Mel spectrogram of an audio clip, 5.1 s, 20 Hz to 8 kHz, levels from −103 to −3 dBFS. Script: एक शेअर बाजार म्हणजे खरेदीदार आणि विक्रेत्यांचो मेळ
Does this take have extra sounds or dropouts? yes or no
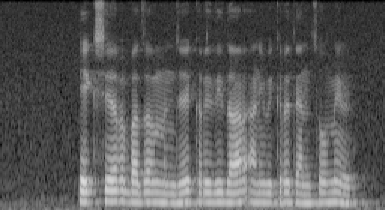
no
